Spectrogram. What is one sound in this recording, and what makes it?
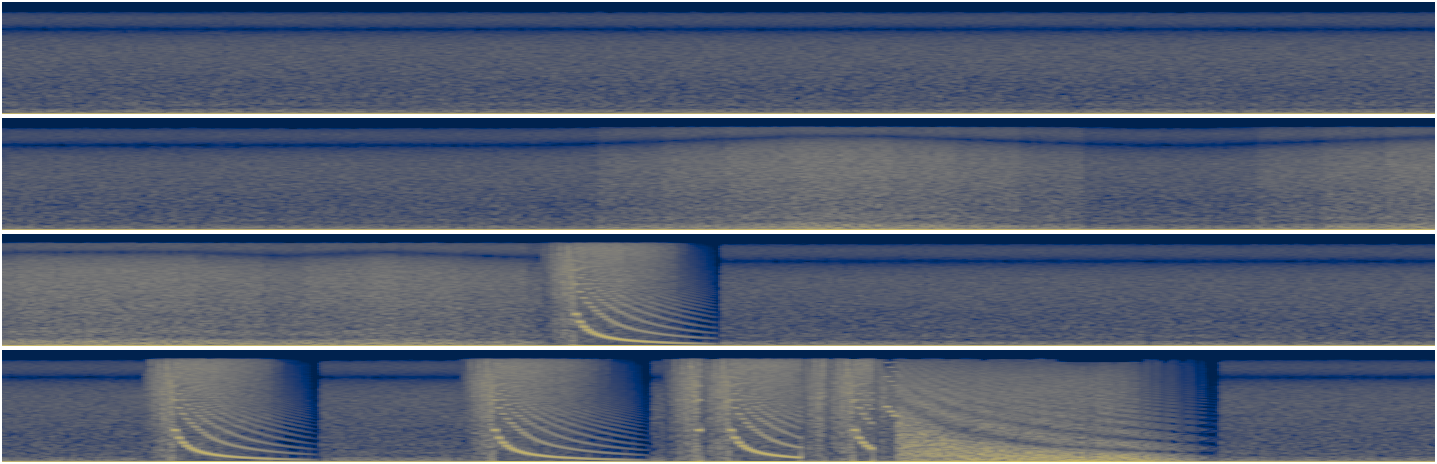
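A spaceship engine hisses steadily.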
